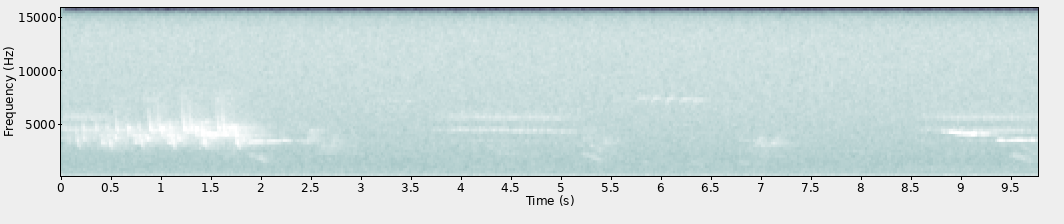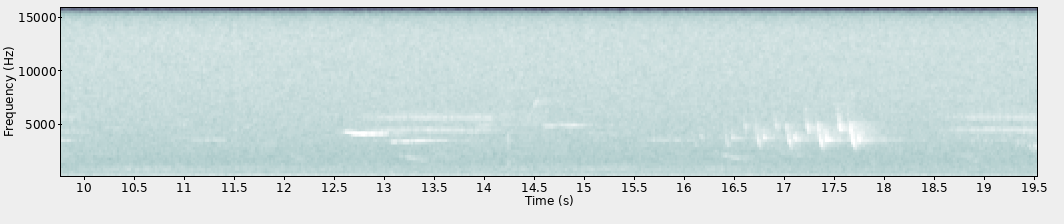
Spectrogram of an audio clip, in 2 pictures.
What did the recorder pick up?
Dark-eyed Junco, Ovenbird, Red-eyed Vireo, Black-capped Chickadee, Black-throated Green Warbler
